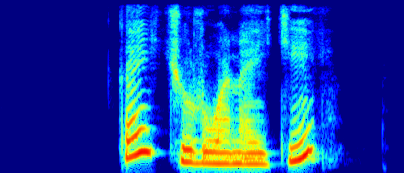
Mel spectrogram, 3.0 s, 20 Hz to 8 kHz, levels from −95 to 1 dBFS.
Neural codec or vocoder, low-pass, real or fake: vocoder, 44.1 kHz, 128 mel bands, Pupu-Vocoder; 7.2 kHz; fake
